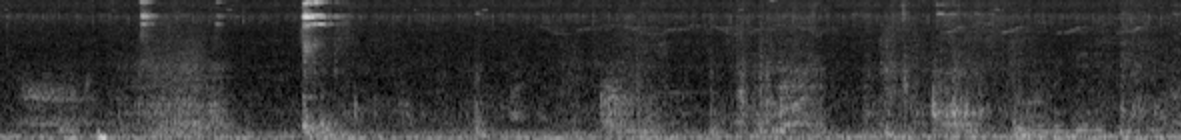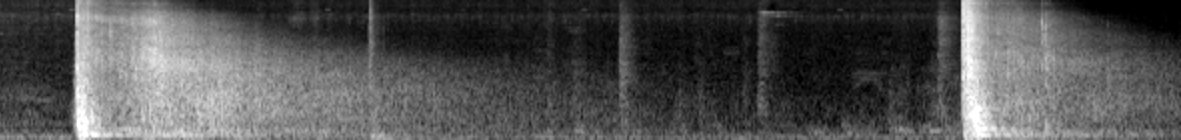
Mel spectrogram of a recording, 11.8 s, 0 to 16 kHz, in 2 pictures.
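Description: Two sharp rifle shots from a Bergara B14HMR fired at a 100-yard range, each a loud crack with a decaying echo, about four seconds apart after quiet background rustling.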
